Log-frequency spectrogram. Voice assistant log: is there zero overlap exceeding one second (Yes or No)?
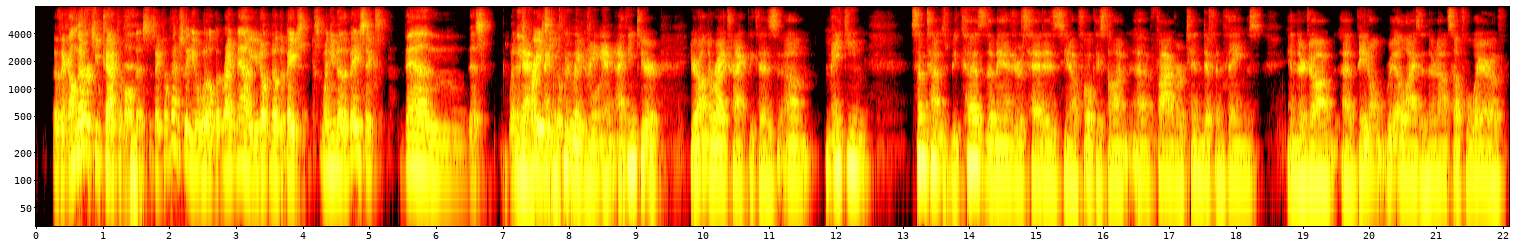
No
